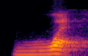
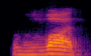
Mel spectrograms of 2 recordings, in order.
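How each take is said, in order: First: It begins with a W sound. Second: It begins with a V sound. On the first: The speaker calls it right. "they don't have what sound" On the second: The speaker calls it wrong. "they say V"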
